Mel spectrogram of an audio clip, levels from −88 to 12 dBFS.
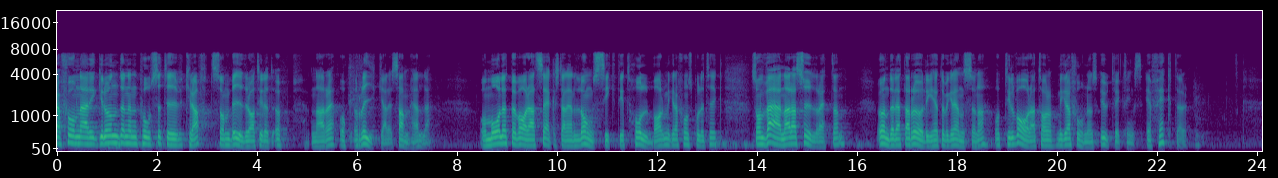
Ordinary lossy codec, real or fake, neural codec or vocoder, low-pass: none; real; none; 7.2 kHz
